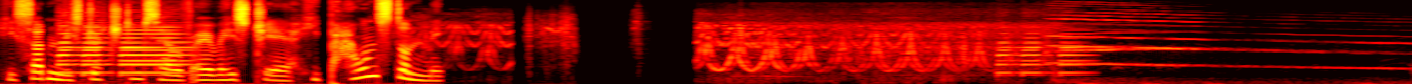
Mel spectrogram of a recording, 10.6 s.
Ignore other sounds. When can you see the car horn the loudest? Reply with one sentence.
The loudest moment of the car horn is at 1 second.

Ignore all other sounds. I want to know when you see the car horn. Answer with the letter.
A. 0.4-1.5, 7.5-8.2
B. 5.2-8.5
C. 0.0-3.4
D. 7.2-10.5
A.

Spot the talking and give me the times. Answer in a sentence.
The talking can be heard from 0.0 to 3.4 s.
